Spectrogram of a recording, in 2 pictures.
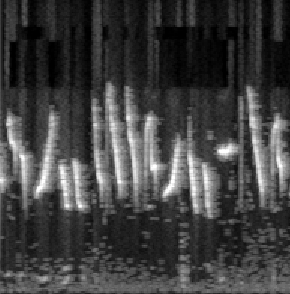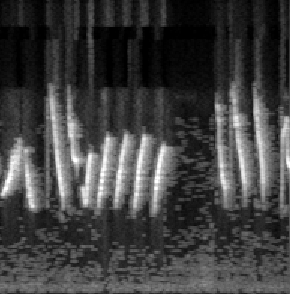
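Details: Oriental white-eye song meant to train silent birds: long fast runs of high, sharply slurred twittering notes, nearly continuous, ending in a short pause then one more burst.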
